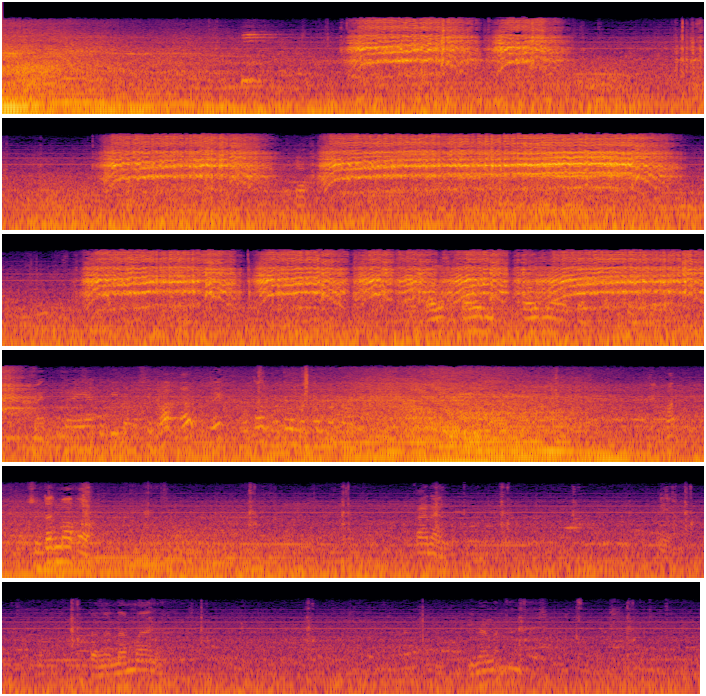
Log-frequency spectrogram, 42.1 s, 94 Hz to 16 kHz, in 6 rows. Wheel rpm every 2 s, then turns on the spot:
0, 10, 70, 20, 80, 100, 140, 50, 90, 70, 100, 0, 0, 0, 0, 0, 0, 0, 0, 0, 0.
6-8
